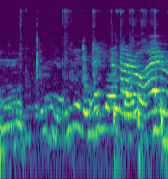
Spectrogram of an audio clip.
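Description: Background chatter of several voices, with a child's high voice coming in near the end.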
